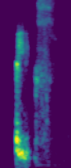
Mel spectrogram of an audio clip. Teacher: es una palabra grave, porque la sílaba tónica es fe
